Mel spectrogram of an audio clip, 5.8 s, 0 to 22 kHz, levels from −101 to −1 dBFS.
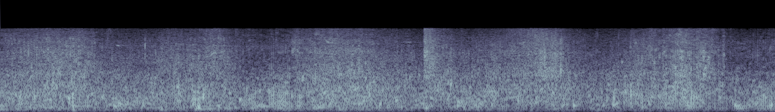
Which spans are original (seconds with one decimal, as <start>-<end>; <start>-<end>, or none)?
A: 0.0-1.8; 2.3-4.9

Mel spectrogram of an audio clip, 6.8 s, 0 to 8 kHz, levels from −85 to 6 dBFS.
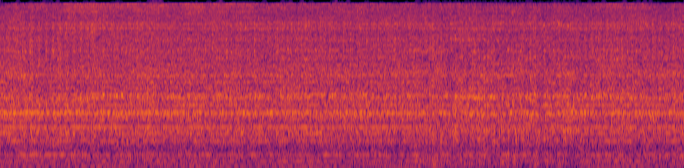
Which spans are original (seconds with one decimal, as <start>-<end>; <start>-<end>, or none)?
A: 0.0-4.2; 5.8-6.8

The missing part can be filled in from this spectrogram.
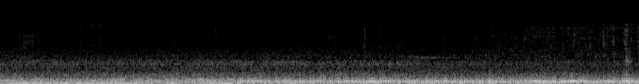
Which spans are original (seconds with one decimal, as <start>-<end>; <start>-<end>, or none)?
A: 0.0-2.4

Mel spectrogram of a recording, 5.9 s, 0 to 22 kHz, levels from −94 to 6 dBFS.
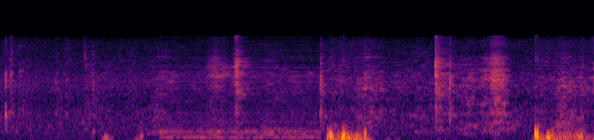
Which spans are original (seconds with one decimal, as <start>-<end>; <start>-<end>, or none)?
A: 0.0-1.6; 3.2-5.9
